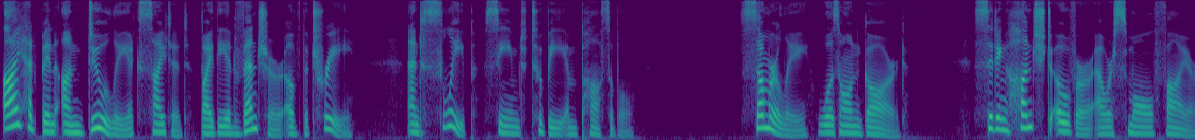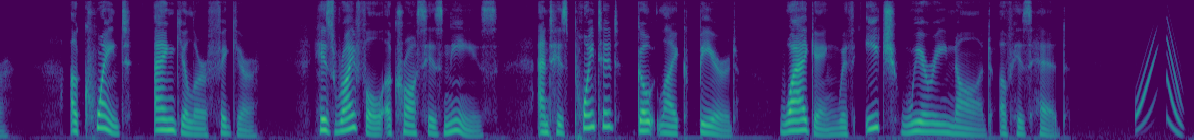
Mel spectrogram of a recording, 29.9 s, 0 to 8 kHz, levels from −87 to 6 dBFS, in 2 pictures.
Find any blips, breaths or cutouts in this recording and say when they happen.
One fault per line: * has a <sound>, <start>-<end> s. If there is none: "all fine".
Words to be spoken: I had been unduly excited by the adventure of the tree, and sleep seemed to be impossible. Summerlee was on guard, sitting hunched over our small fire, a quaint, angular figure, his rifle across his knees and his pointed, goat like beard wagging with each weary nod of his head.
* has a chirp, 29.1-29.7 s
